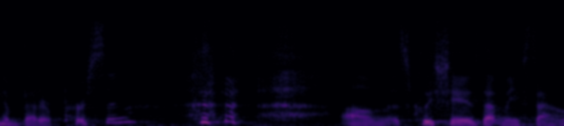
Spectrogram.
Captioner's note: laughs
